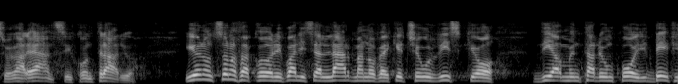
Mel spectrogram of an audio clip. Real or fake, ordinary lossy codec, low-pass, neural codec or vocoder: fake; none; none; codec, 16 kHz, 4.8 kbps, FACodec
